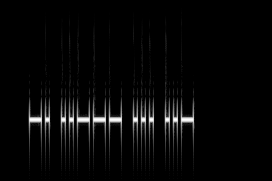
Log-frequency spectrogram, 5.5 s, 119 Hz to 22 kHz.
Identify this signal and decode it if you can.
Morse code, heard as a keyed tone, about 15 wpm, 700 Hz. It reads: N2SU
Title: USA Call Signs - 4 Characters - Repeated 3x - 15wpm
